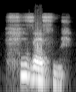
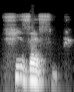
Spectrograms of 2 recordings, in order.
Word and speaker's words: fizéssemos: Et nous pourrions traduire comme fizéssemos, que nous ayons fait, ayons fait. Et l'accentuation est faite sur le premier E, fizéssemos.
